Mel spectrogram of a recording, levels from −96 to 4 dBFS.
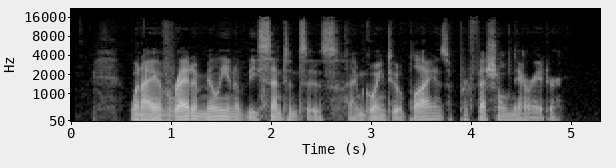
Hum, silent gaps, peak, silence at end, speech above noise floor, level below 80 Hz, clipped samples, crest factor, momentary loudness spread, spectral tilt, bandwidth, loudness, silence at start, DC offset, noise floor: none; none; -6 dBFS; 0.4 s; 28 dB; -52 dBFS; under 0.1%; 22 dB; 11 LU; -5 dB/octave; 16.5 kHz; -28 LUFS; 0.3 s; under 0.1%; -55 dBFS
